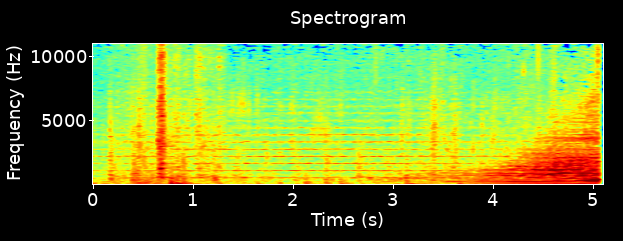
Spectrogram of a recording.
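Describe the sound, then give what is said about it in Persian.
A boat engine is started, clattering and catching amid splashy background noise, then its steady droning hum grows louder and more even over the final seconds. “باشه، ولی اول باید موتور را بندازم.”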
